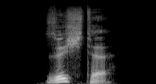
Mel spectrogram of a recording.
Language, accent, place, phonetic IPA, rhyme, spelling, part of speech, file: German, Germany, Berlin, [ˈzʏçtə], -ʏçtə, Süchte, noun, De-Süchte.ogg
- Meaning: nominative/accusative/genitive plural of Sucht "addictions"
